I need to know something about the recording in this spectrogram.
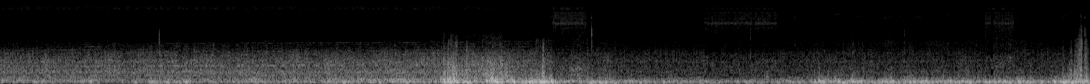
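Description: Wind buffeting the microphone of a camera on a moving bicycle, a steady low rumble. A few knocks about halfway through, likely from the bike jolting over joints between the concrete slabs.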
